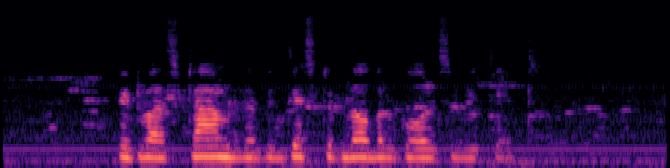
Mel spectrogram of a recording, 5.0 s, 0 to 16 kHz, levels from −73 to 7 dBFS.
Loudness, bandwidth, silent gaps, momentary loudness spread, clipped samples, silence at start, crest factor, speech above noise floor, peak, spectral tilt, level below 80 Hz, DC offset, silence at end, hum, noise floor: -21 LUFS; 7.4 kHz; none; 23 LU; under 0.1%; 0.4 s; 18 dB; 26 dB; -4 dBFS; -8.5 dB/octave; -48 dBFS; under 0.1%; 0.55 s; none; -47 dBFS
